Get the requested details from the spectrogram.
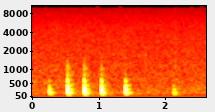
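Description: knock on a door

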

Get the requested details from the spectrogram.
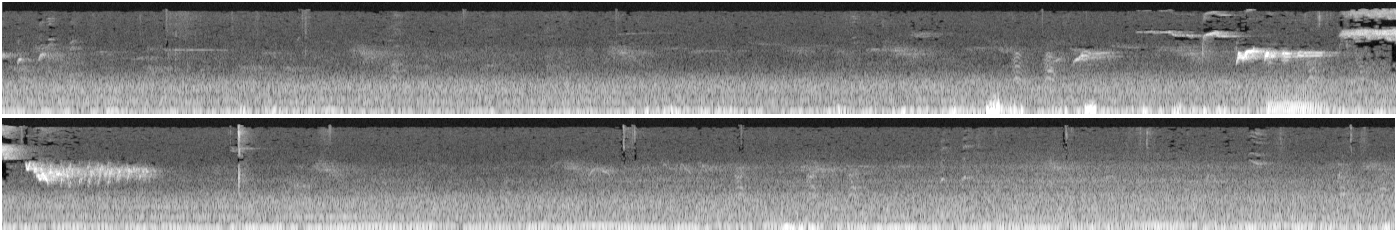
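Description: blackbird calling

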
